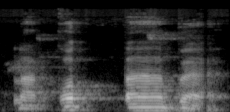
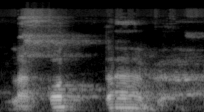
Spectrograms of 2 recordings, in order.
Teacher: dal mati bertemu dengan ta, dalnya dimasukkan ke huruf ta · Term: idgham jinsi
